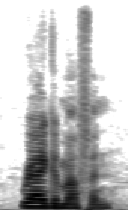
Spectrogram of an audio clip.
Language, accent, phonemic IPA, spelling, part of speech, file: English, US, /ˈɹæɡəˌmʌfɪn/, ragamuffin, noun, En-us-ragamuffin.ogg
- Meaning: 1. A dirty, shabbily-clothed child; an urchin 2. A hooligan or troublemaker 3. Alternative letter-case form of Ragamuffin (“a breed of domestic cat”)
